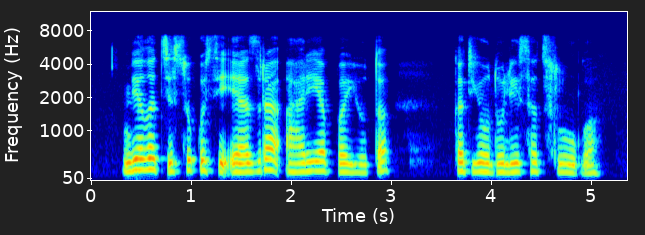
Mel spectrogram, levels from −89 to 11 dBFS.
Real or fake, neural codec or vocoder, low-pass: real; none; 7.2 kHz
